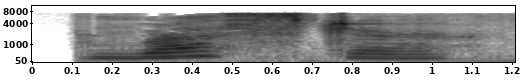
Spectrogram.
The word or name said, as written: rustre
